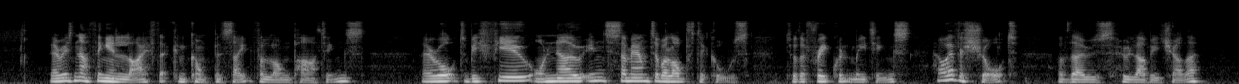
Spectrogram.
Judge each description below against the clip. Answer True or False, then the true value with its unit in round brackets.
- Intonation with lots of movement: False (4.0 semitones)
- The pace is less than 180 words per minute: True (155 wpm)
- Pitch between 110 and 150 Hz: True (135 Hz)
